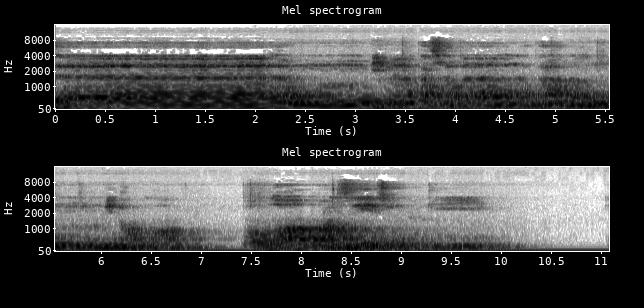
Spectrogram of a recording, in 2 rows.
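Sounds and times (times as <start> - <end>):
man chanting a recitation: 0.0 - 10.0.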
